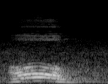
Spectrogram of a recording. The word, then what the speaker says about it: ওম: কে আছেন পাচজন কারা ওম তিনটা শব্দ অরয় রস ম ওম উচ্চারণটা অনেকে ঠিকমত করতে পারে না ওম এই ওমের মধ্যে কে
